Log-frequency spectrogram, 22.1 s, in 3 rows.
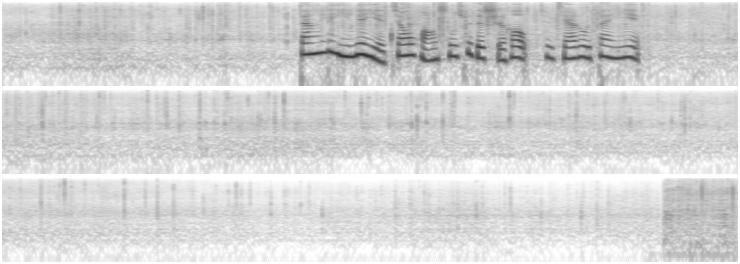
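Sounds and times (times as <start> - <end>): oil sizzling in a frying pan: 0.0 - 16.7
small crackling pops: 0.0 - 22.0.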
